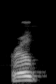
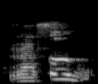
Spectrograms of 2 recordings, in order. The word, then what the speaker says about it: rough: Rogue. Okay. Nah, inilah bahasa Inggris. Ini dibacanya rough. Rough. Dibacanya rough.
